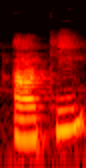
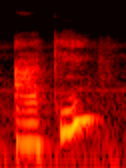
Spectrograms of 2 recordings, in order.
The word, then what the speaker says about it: ackee: anki and salt fish now i may have pronounced that wrong because my accent and a jamaican accent it just it it just be having a little issues but it's aki and saltfish come with me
